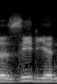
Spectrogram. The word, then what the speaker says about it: Zedia: We are part of the Zedia Network. That's media spelled with a Z.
